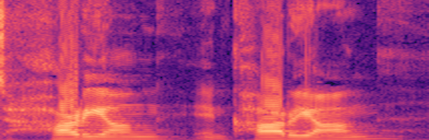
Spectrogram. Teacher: and Caro young those two words you want to resonate because the ang at the end of the words resonates up here in the sinus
